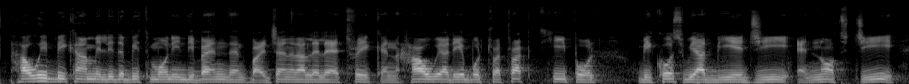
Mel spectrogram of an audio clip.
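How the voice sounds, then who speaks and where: Man, Italian accent, middle-aged, conference presenter, mid-pitched, halting, fillers and restarts. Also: a little mellow. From Italy. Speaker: conference speaker.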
